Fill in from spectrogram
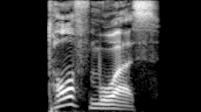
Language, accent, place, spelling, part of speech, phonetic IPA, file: German, Germany, Berlin, Torfmoors, noun, [ˈtɔʁfˌmoːɐ̯s], De-Torfmoors.ogg
- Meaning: genitive singular of Torfmoor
